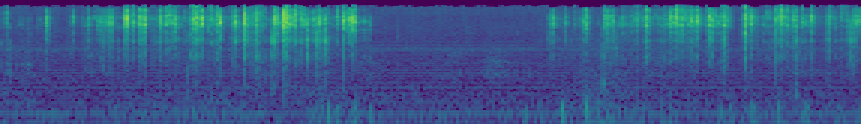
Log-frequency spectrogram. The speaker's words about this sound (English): How about some keys? Should we put some keys on the plate? Do we eat keys? Is this like mommy's keys? They make nice rattling sound. Do you want to hold them? Do you want to hold the keys?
